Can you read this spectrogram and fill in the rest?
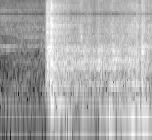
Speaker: notice how lumpy it sounds because we're coming up against compression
